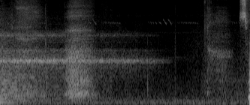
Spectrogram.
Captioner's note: Exhales sharply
